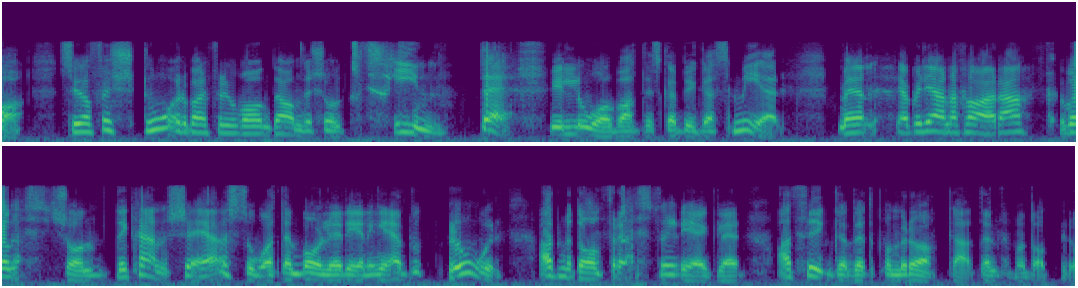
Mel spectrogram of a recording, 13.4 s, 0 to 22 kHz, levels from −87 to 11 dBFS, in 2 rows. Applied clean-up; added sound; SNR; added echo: neural diffusion model UNIVERSE++.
